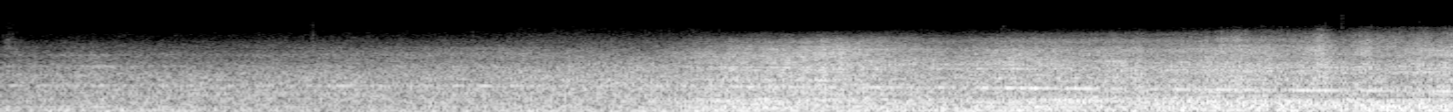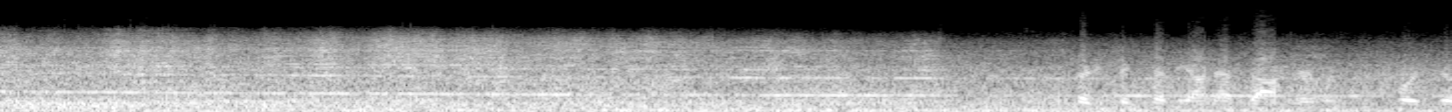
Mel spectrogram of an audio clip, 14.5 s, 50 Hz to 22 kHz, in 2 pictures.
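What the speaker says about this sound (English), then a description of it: "This is DHL, operated by Polar Air Cargo 992, taking off to Cincinnati." A DHL cargo jet operated by Polar Air Cargo takes off at Los Angeles airport, its engine roar swelling and holding loud and broad, with a voice talking over it.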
